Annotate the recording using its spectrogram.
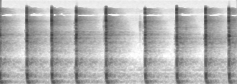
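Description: A metal fork striking the bottom of a ceramic bowl as it chops and mashes hard-boiled eggs: quick, regular clicks, about four a second, with a brief pause past the middle.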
